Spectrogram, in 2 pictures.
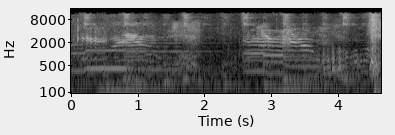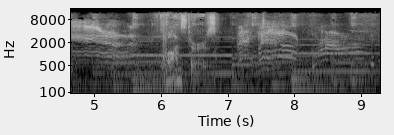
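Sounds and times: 
cat meowing and yowling: 0:00.0 - 0:02.0, 0:02.6 - 0:05.8, 0:07.1 - 0:09.2
music: 0:00.0 - 0:09.2.

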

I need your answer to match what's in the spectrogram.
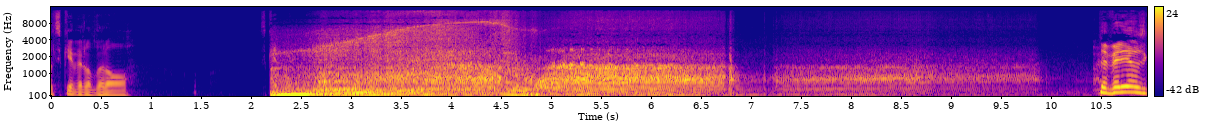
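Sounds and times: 
speech: 0:00.0 - 0:00.9, 0:10.5 - 0:10.9
race car rising turbo whine: 0:02.2 - 0:10.0
race car engine roaring: 0:02.2 - 0:10.6.

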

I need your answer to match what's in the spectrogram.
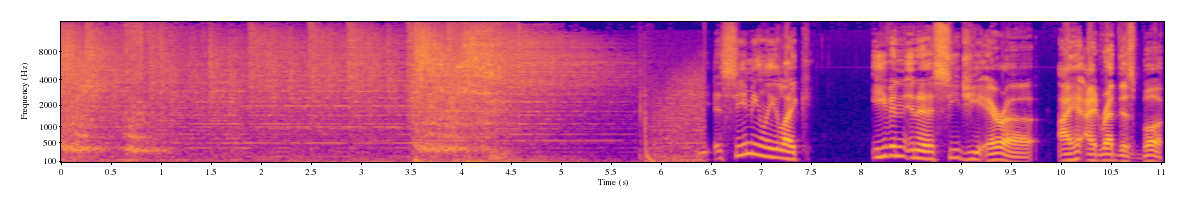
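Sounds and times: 
tiger roaring and growling: 0:00.0 - 0:01.3, 0:03.5 - 0:04.7
speech: 0:06.6 - 0:07.6, 0:08.2 - 0:11.0.

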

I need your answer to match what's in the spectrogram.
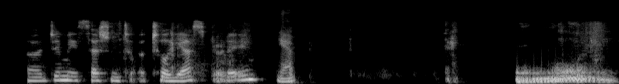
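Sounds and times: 
speech: 0:00.3 - 0:03.0, 0:04.4 - 0:04.6
dog growling: 0:05.2 - 0:06.1.

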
